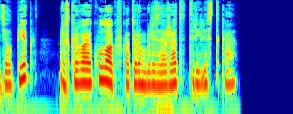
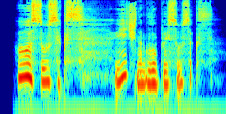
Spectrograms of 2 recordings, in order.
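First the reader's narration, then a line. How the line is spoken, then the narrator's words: Muttered. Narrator (Russian): пробормотал Галь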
